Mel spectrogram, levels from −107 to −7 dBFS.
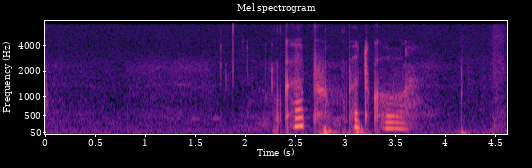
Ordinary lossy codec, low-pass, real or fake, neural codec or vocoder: none; 7.2 kHz; real; none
